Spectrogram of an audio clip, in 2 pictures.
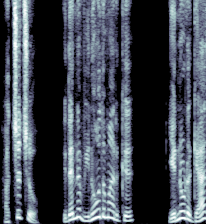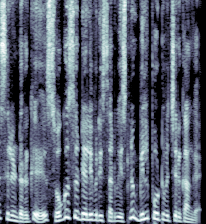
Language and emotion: Tamil, surprised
